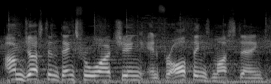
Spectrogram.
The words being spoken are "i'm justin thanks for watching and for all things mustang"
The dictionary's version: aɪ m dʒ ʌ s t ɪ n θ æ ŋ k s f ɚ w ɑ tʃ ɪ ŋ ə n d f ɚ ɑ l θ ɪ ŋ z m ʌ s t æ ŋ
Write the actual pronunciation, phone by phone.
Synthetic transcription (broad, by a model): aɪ m dʒ ʌ s t ɪ n θ æ ŋ k s f ɚ w ɑ tʃ ɪ ŋ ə n f ɚ ɑ l θ ɪ ŋ z m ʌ s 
